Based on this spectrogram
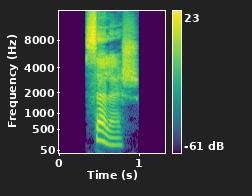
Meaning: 1. windy 2. rash, thoughtless
- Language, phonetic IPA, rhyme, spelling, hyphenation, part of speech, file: Hungarian, [ˈsɛlɛʃ], -ɛʃ, szeles, sze‧les, adjective, Hu-szeles.ogg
